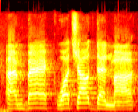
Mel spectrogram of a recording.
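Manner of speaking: put-on lightly done Austrian Schwarzenegger accent. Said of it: "Schwarzenegger walks into the room".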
